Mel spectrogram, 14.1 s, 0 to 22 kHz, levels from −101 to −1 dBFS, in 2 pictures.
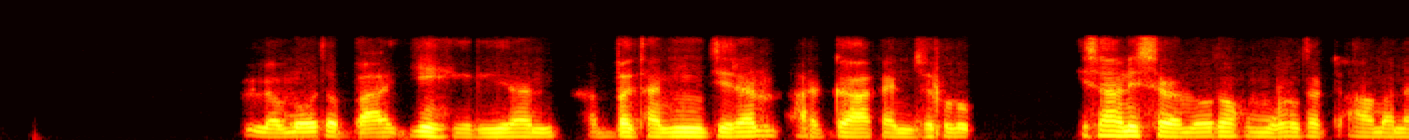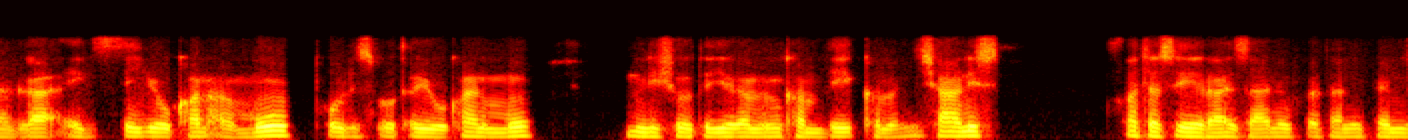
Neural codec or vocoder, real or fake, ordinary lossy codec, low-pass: codec, 16 kHz, 0.8 kbps, ZipCodec; fake; Opus, 32 kbps; 7.2 kHz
